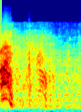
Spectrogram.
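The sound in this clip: Ocean water splashes as a man is held under: a brief loud burst of splashing at the start, then softer churning and gurgling water that trails off.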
